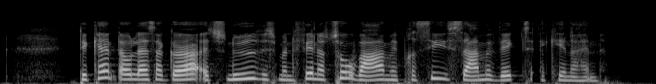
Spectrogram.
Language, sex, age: Danish, female, 23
